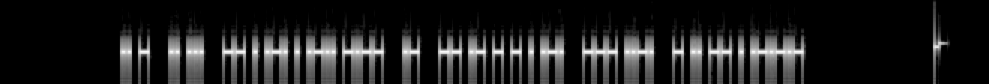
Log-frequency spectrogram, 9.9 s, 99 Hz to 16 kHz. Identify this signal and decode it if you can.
Morse code, heard as a keyed tone, about 40 wpm, 700 Hz. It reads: IT IS MERELY A MATTER OF TIME.
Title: Sentences from Top 1400 Words 40wpm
